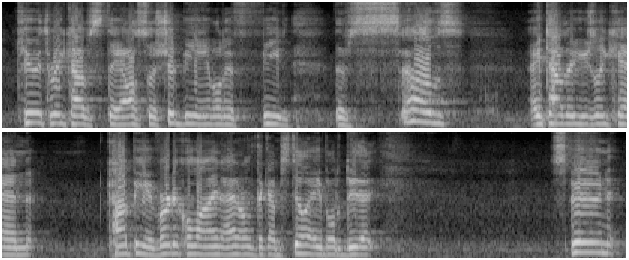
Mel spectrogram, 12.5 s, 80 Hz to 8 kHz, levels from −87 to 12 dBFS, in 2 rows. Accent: American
